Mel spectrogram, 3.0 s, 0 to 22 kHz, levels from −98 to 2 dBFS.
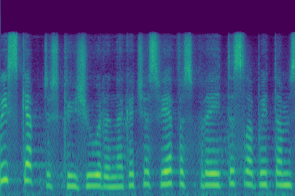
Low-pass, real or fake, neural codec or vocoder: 10.8 kHz; fake; codec, 24 kHz, 0.5 kbps, DualCodec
